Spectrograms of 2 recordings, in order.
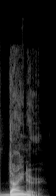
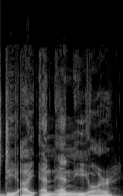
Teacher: But then when you add another N in between, so it becomes D-I-N-N-E-R, and since N is a consonant, so it becomes a double consonant with double N, and the I sound is shortened, so it becomes dinner instead of diner.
